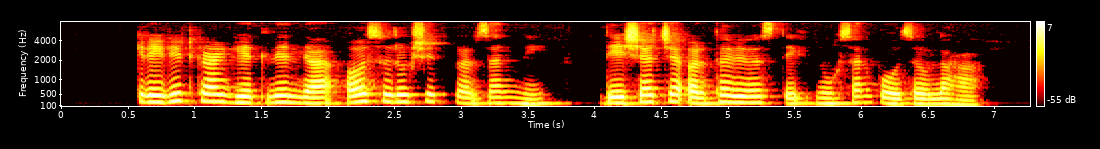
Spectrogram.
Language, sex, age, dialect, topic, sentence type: Marathi, female, 18-24, Southern Konkan, banking, statement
